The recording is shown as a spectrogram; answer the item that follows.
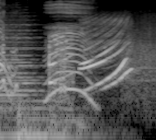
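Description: Cartoon sound effect of several sliding tones swooping up and down, like a boing, over children's background music, starting a little under a second in and cutting off suddenly at the end.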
